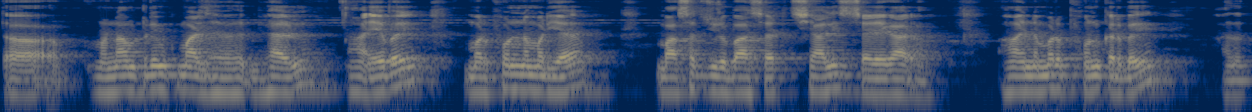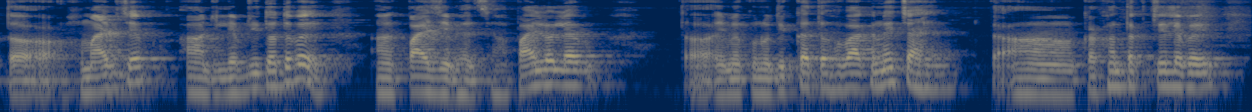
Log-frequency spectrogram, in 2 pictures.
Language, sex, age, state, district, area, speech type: Maithili, male, 30-45, Bihar, Samastipur, rural, spontaneous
